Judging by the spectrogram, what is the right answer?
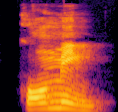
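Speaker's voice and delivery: "कॉमिंग" with M straight into -ing; silent B. Shown as a demonstration. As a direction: say "कॉमिंग" with no B in the middle. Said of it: "कॉम में आईएनजी लगा देंगे".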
